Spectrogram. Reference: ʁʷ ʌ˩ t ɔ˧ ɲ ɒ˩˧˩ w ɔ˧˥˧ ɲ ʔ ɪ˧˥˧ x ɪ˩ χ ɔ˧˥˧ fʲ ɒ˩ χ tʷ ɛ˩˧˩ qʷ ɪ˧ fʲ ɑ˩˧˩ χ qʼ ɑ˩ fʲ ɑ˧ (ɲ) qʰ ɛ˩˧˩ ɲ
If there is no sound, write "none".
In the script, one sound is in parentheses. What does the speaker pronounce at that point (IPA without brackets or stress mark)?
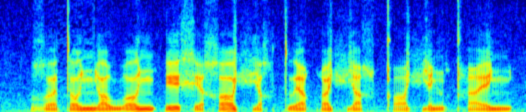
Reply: ɲ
